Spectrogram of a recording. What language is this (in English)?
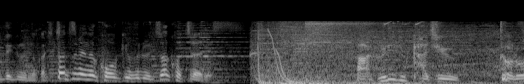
Japanese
